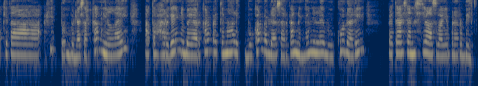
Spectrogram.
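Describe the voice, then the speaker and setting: A woman's voice: a little high, highs cut off. A young woman explaining material step by step in a student presentation, informal and a little hesitant. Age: young adult.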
